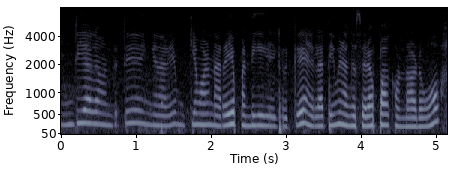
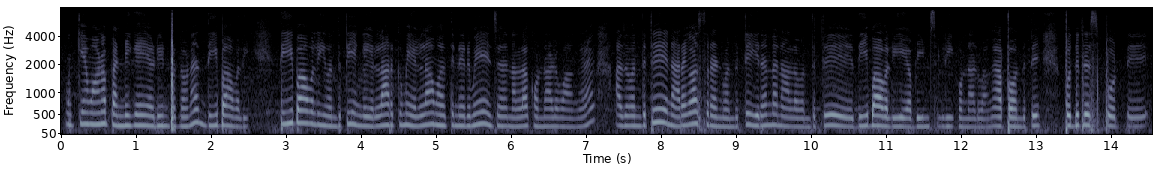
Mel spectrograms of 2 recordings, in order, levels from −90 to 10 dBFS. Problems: background sounds at intervals, background conversations at intervals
